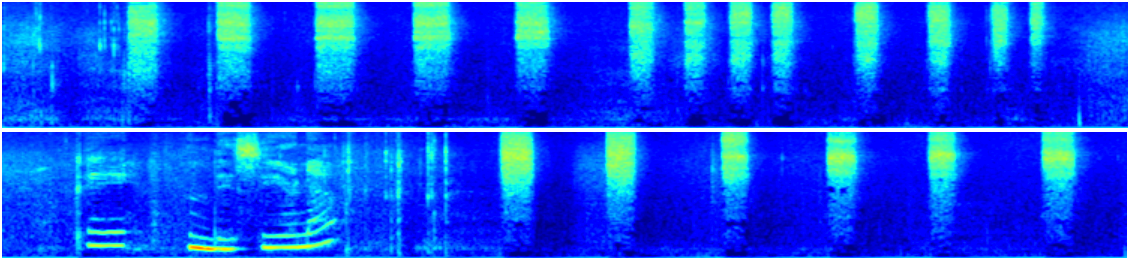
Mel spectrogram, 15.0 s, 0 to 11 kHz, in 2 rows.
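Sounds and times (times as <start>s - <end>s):
spray bottle squeezed beside the ear during ear cleaning: 0.8s - 7.0s, 10.8s - 14.8s
speech: 9.1s - 9.8s.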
